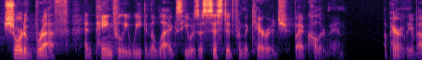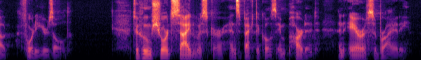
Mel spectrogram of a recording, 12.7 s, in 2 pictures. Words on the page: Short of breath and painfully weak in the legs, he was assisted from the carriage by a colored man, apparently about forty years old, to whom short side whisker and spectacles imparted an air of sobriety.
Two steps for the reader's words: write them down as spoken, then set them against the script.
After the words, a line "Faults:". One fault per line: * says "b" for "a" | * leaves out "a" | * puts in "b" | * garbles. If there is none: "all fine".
Short of breath and painfully weak in the legs, he was assisted from the carriage by a colored man, apparently about forty years old, to whom short side whisker and spectacles imparted an air of sobriety.
Faults:
all fine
